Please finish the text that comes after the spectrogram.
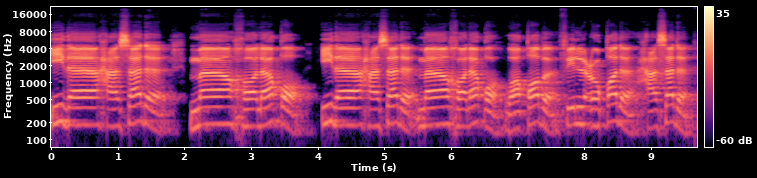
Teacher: اس سورت کی خاص بات یہ ہے کہ اس کی ہر آیت کے آخر میں وقف کرتے وقت قلقلہ یعنی جھٹکا ہوتا ہے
